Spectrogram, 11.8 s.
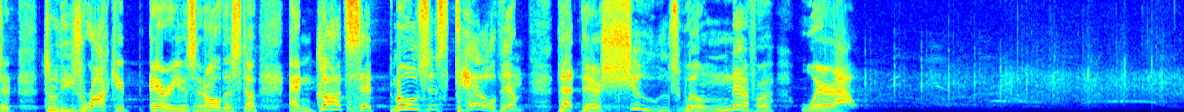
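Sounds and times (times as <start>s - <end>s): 
speech: 0.0s - 8.6s
audience clapping: 8.2s - 11.8s.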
